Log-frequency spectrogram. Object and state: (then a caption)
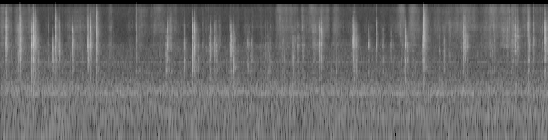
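Crinkled foil sheet mask pouch. A filled, soft green foil-laminate sheet mask pouch is held in both hands and crinkled while long nails tap and scratch it. Quick, sharp, bright ticks and scratches are heard over a steady low rustle, each dying away almost at once.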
